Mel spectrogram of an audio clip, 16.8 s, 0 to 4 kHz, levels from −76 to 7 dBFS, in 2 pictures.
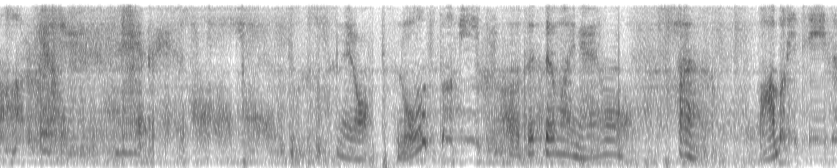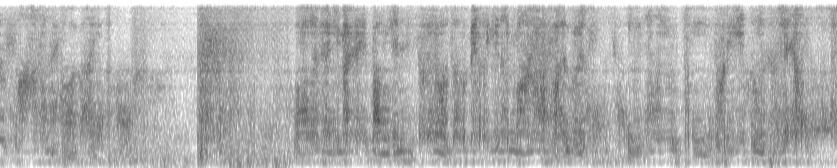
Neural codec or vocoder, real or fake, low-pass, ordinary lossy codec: codec, 16 kHz, 0.7 kbps, FocalCodec; fake; 3.6 kHz; none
